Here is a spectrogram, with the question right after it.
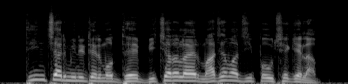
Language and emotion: Bengali, neutral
